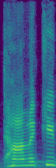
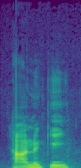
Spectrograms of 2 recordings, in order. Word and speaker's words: Tanuki: in the city remember when we chased that tanaki down this way good times are how did you say it like that Tanuki is Tanuki Pon remember I know it's been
